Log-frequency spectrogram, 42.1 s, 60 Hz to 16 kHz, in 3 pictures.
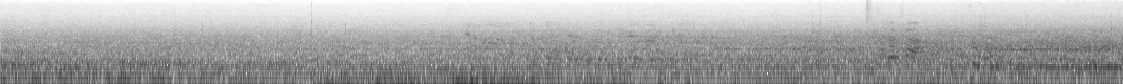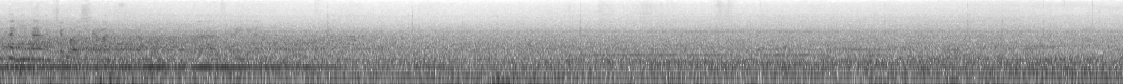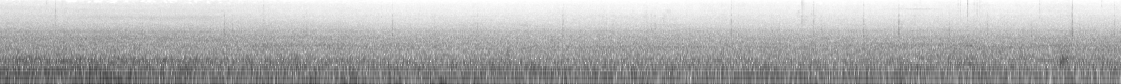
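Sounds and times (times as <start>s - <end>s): city traffic hum: 0.0s - 42.0s.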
